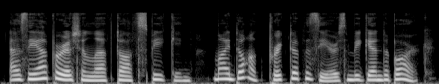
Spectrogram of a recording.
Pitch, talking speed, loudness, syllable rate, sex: 215 Hz, 220 wpm, -16 LUFS, 5.6 syllables/s, female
